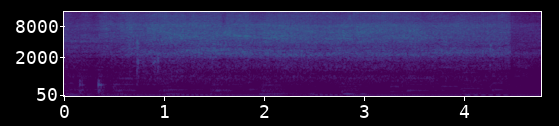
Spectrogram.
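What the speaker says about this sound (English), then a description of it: "Let's go ahead and put our patty on here." A Beyond Burger plant-based patty laid into a hot pan, giving a steady crackling sizzle over low kitchen rumble and a few small clinks, fairly faint and unbroken until it drops off near the end.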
